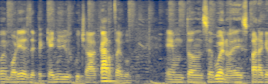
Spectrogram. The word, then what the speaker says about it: Cartago: en cuenta que si a partir de ahora va a decir cartago e intentarlo por lo menos porque esa es la pronunciación correcta en nuestro idioma español ver mi carita feliz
